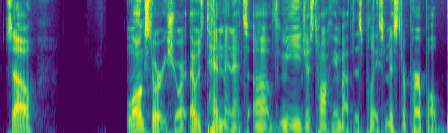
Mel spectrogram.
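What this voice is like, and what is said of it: Hoarse, worn-out voice. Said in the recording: “my voice is dead because like I'm like just fried. I like can't I can't even whisper”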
